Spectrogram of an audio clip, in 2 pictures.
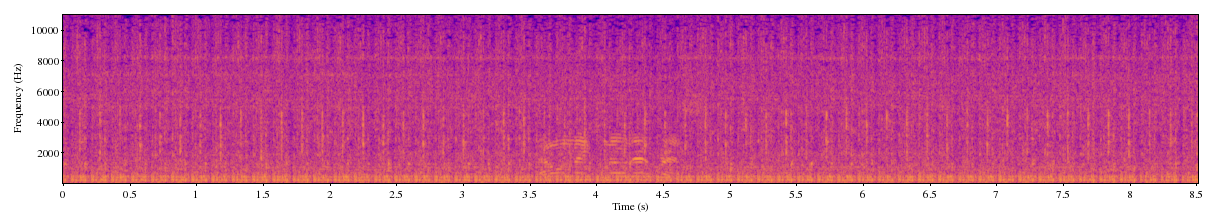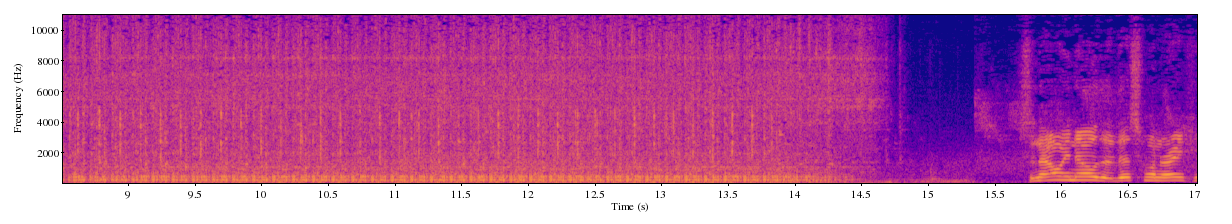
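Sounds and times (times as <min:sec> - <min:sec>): engine idling unevenly: 0:00.0 - 0:14.8.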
